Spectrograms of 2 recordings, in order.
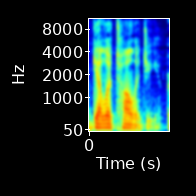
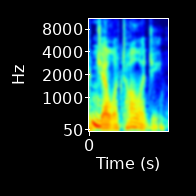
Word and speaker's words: gelotology: And there is a word to describe the science of laughter and relatedly humor, and that is a word from the Greek root gelo or jello, G-E-L-O. So you'd pronounce it gelotology or gelotology.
